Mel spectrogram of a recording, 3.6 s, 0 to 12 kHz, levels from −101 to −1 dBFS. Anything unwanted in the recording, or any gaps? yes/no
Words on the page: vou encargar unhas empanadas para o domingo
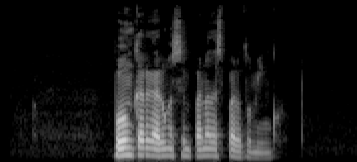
no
